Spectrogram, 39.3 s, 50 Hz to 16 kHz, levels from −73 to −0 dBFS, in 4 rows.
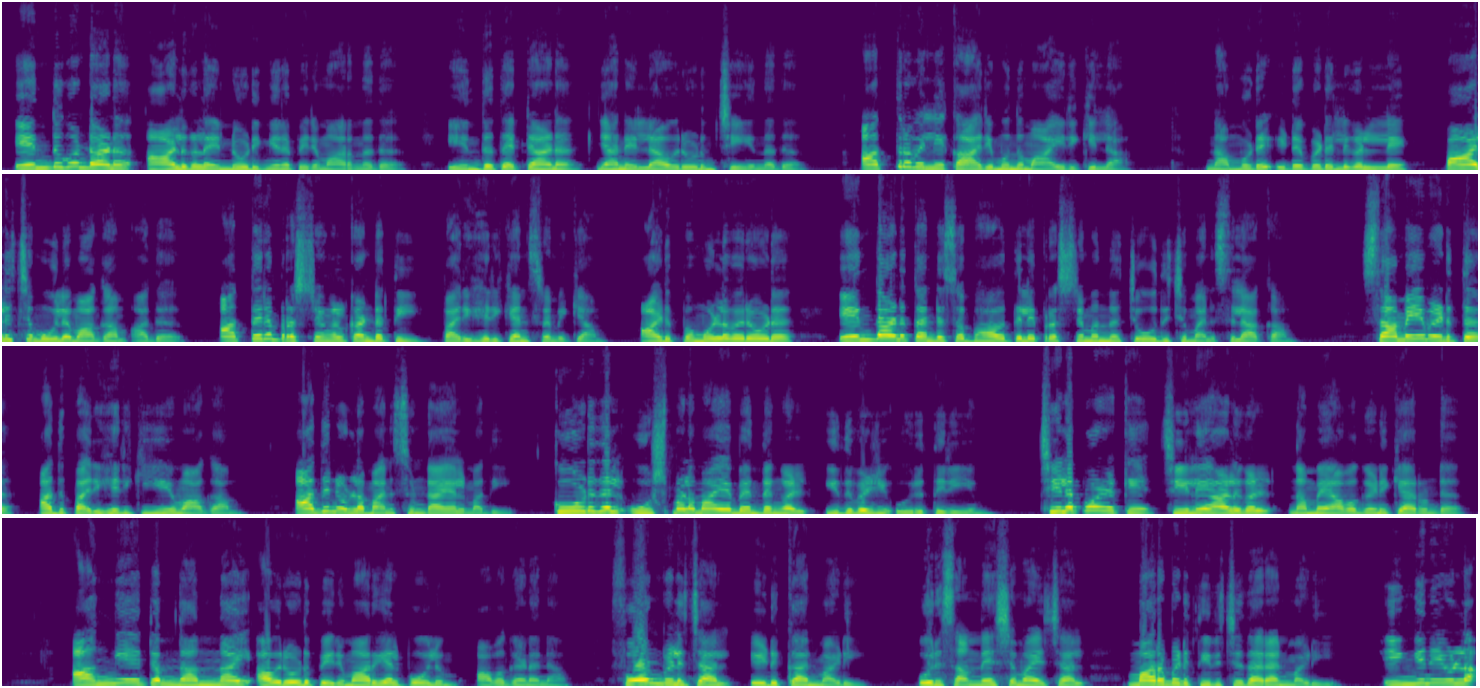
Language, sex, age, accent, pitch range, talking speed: Malayalam, female, 20-39, native, 200-290 Hz, 100 wpm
